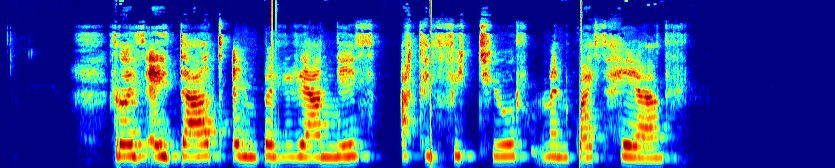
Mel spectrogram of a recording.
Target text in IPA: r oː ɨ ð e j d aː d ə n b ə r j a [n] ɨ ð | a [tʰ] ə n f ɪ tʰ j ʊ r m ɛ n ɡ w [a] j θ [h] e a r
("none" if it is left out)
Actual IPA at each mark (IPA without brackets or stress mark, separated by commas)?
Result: n, kʰ, a, h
